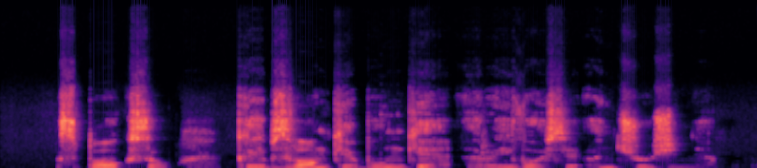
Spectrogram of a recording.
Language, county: Lithuanian, Vilnius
